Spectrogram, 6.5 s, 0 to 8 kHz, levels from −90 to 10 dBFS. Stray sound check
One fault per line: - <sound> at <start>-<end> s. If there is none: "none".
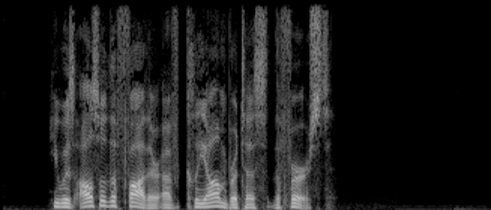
none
